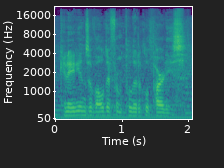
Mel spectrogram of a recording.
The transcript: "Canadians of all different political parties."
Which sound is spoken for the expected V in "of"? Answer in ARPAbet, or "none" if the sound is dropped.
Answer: V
